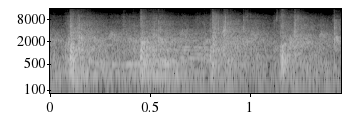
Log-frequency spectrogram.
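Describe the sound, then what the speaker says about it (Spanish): Church congregation clapping in a few sharp, evenly spaced bursts, roughly four strong beats in quick succession, fairly close and heard over a faint background of room sound. "Den a Dios un aplauso."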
